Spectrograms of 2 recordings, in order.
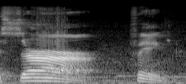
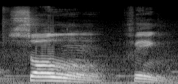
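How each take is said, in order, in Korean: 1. 가운데 자음은 혀를 뒤로 말아 올린 R이에요. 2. 가운데 자음은 L처럼 소리 나요. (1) "얘는 거꾸로 혀가 뒤로 말려 들어가야 돼" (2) "L은 혀가 밖으로 튀어나와야 돼"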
